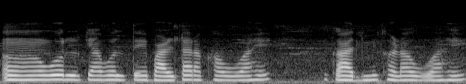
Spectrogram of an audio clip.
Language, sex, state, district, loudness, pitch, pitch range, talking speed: Hindi, female, Madhya Pradesh, Dhar, -15 LUFS, 205 Hz, 195-210 Hz, 180 wpm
